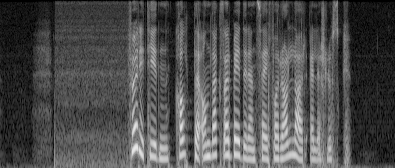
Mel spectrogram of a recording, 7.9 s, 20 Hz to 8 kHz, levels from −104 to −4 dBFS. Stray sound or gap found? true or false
false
